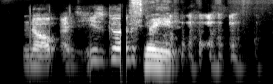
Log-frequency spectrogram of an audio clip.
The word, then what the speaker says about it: Fried: Fried. No, he's good. Freed. It's spelled fried.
